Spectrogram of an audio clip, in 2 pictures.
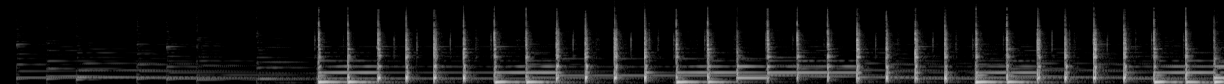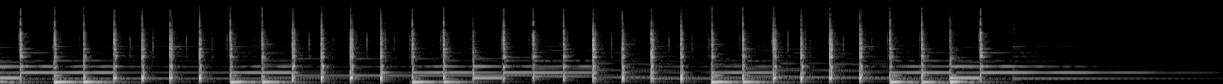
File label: Variation 3-Played with Lehra, Benares Kaida 1, Tintal; tabla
